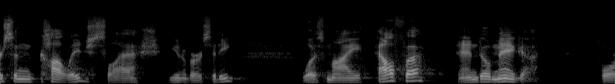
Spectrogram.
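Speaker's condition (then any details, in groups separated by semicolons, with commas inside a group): No condition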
